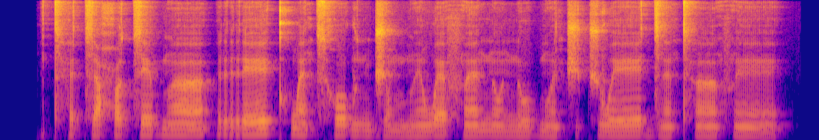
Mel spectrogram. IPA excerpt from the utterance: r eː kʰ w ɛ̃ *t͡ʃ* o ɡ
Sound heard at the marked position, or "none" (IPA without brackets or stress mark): t͡sʰ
